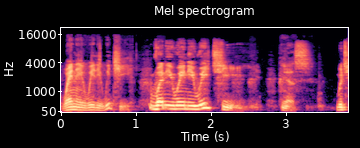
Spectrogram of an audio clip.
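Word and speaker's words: veni, vidi, vici: V or a W. Wene, weeny, witchy.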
